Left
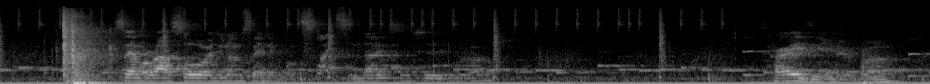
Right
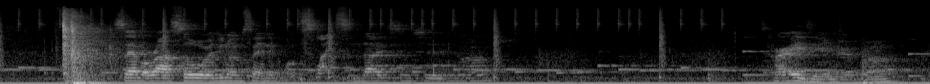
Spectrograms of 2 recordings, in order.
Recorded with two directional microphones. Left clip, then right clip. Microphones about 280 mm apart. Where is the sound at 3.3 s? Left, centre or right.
Centre.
